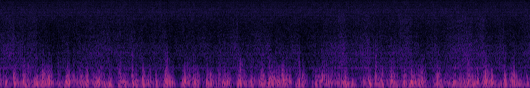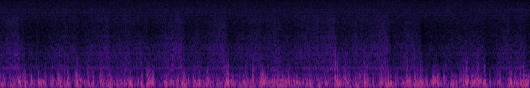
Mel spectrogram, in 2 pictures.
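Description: Wind buffeting the microphone over the steady drone of the tow boat's engine running at towing speed, with the rush of the water and wake.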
